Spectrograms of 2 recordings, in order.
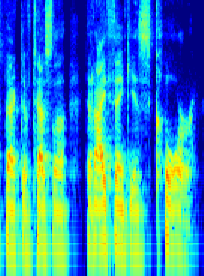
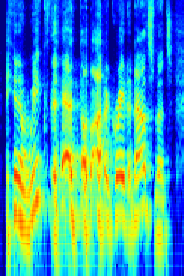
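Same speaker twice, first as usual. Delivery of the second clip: amused, higher-pitched aside through laughter; laughing; 7 semitones higher, 4 dB louder than usual. Real, not acted. Host qualifying last week's biggest battery announcement, laughing.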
